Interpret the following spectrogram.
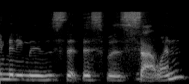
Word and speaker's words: Samhain: And actually, I've known for many, many moons that this was Samhain, not Samhain.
